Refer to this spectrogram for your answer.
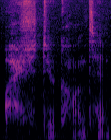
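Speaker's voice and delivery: soft whispered self-reminder. Retold or imitated. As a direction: barely breathe it out to yourself. Quoting own daily thought.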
